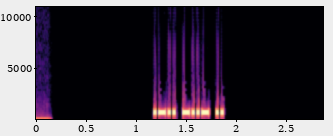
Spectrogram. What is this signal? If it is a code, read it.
Morse code, heard as a keyed tone, about 51 wpm, 700 Hz. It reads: LXI
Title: USA Call Sign Postfixes - 3 Letters 50wpm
